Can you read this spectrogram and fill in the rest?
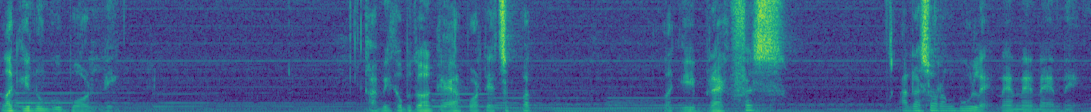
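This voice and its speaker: A male pastor preaching a sermon at a church service. He tells personal stories, then builds to loud, emphatic exhortation, slipping English phrases into his preaching. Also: mid-range voice, steady tone, normal speed, long pauses, music in the background.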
